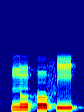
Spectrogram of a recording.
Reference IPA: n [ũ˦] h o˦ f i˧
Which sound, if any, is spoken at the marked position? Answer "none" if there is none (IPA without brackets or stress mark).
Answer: ũ˦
